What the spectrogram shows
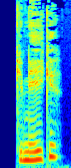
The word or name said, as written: gnikke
